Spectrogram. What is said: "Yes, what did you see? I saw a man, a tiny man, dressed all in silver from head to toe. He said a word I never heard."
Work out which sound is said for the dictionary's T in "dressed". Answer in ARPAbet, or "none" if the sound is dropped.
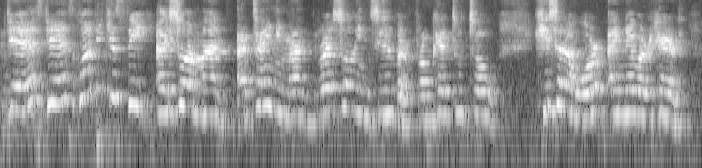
none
